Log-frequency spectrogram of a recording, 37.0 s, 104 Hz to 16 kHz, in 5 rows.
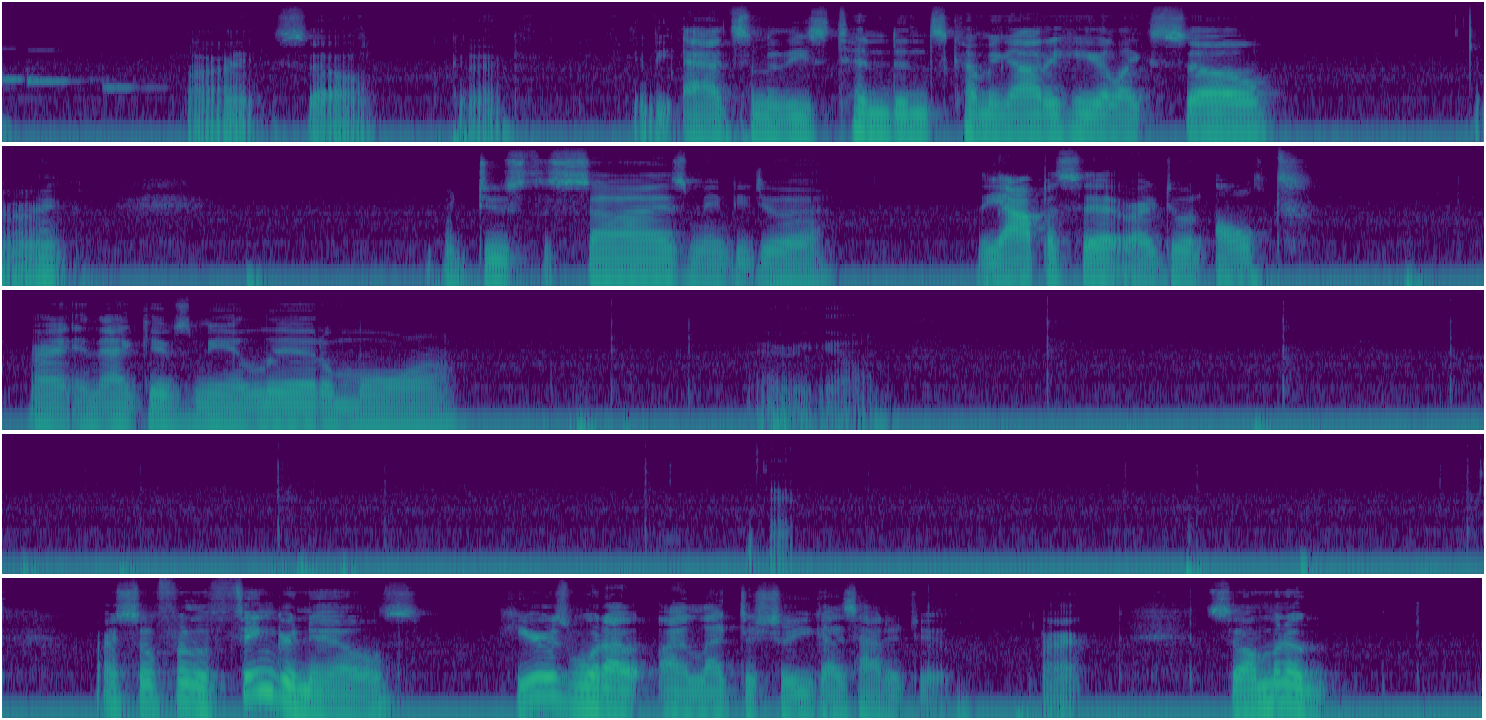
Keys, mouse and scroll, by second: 0.5 click, 0.8 click, 1.7 click, 2.5 shift+click, 2.9-4.1 shift+drag, 4.2 shift+click, 4.4-5.7 shift+drag, 9.4 [, 9.5 [, 9.9 [, 12.6-14.0 alt+drag, 14.7-17.5 shift+drag, 17.8 alt+click, 18.2-19.8 drag, 20.0 click, 21.3 alt+click, 22.0 shift+click, 22.9 alt+click, 23.6 alt+click, 24.1 shift+click, 25.5 click, 26.5 click, 27.2 click, 27.8 click, 28.2-29.2 shift+drag, 29.5-31.1 drag, 31.6-33.0 drag, 33.4 click, 34.2 click, 35.6 click, 36.7 click.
